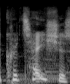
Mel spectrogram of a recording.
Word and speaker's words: Cretaceous: about a hundred million years ago in the cretaceous period kra tay chess so what have we learned we learned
